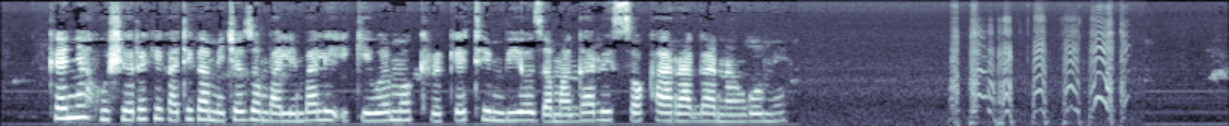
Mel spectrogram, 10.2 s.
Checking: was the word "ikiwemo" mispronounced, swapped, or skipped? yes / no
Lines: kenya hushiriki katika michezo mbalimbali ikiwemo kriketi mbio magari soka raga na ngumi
no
